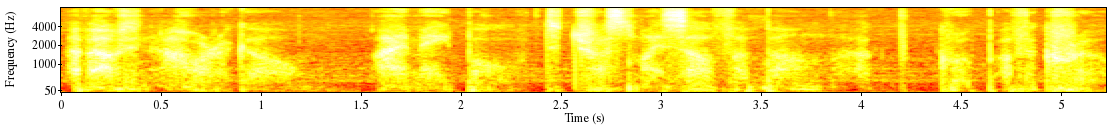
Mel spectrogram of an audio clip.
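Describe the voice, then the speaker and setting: A man's voice: moderate pace, sharp tone. A man in his twenties from New England, reading a classic sea tale aloud in a whispered role-play ASMR style. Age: 20s. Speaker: storyteller.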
